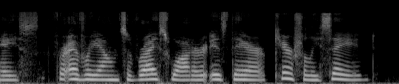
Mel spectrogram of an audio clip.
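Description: From 0 to 2.5 s the speech plays thin and smeared: an adaptive stream starting at a low bitrate, roughly 16 kbit/s Opus. Then clarity jumps abruptly, without a gap.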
